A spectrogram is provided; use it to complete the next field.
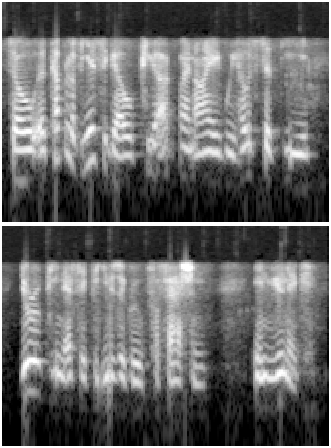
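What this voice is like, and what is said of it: German accent. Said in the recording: “I'm born and raised in Germany, and you can probably still detect my accent.”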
